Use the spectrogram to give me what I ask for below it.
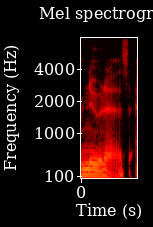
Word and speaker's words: Nunes: My last name is Nunes. N-U-N-E-S.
